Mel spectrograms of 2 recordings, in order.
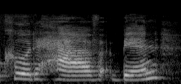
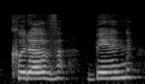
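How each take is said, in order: First: Have is said fully with its H. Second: Have is reduced to sound like of.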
